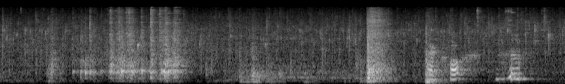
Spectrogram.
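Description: Roast meat fries in a pan with a steady, hissing sizzle. Scrapes and clinks of utensils stirring and turning it come and go throughout.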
